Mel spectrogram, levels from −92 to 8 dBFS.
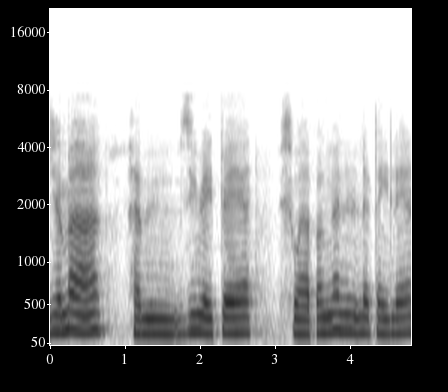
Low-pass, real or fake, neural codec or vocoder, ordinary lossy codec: none; fake; codec, 16 kHz, 1 kbps, FunCodec, trained on LibriTTS, 50 frames a second; none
